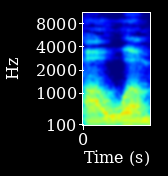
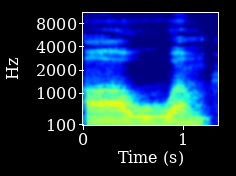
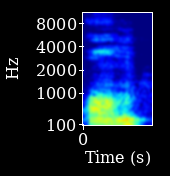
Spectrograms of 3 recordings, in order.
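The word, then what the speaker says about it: Aum: It's actually A-U. So the O is actually pronounced A-U.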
